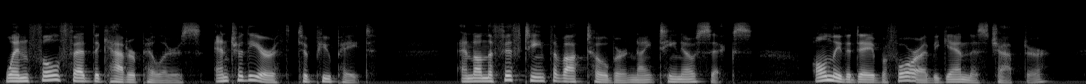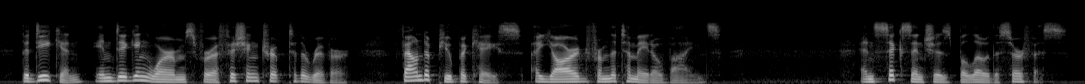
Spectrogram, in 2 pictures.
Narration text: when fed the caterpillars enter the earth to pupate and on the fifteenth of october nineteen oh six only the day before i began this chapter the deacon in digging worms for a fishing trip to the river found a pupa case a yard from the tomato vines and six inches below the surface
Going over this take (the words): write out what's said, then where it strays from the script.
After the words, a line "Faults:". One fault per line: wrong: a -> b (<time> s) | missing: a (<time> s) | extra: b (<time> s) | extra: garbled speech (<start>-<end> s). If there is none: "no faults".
when full fed the caterpillars enter the earth to pupate and on the fifteenth of october nineteen oh six only the day before i began this chapter the deacon in digging worms for a fishing trip to the river found a pupa case a yard from the tomato vines and six inches below the surface
Faults:
extra: full (0.3 s)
